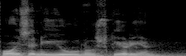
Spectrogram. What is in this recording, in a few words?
"Poisonioonoskirian", pronounciations; Fourth Way; Beelzebub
